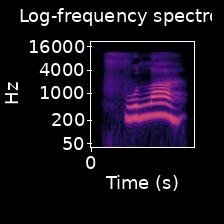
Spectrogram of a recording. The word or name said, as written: 腐烂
